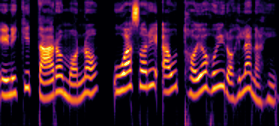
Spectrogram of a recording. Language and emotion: Odia, neutral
